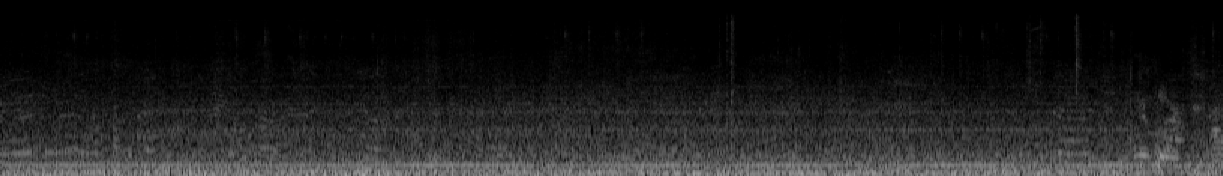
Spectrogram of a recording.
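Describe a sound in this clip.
An airliner rumbles as it rolls along a runway.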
